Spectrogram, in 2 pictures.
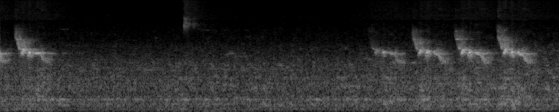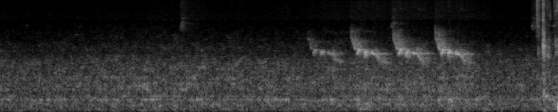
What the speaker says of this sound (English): That's the loudest bird that there ever was.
